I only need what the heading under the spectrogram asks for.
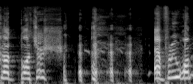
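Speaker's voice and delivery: very high, loud, put-on Dutch accent. Showing an impression to finish: Goldmember voice. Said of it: "a decent Dutch, uh, Gold member".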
